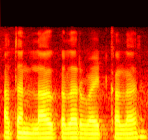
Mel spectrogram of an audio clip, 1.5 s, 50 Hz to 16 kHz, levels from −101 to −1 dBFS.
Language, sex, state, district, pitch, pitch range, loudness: Telugu, male, Telangana, Mahabubabad, 120 Hz, 115-125 Hz, -17 LUFS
